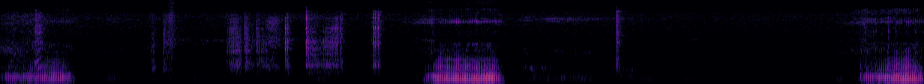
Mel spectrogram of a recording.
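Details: A dog snoring: deep, rumbling, harmonic snores about a second long, heard at the start, around six seconds and again at the end, with quiet breathing and faint clicks in between.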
